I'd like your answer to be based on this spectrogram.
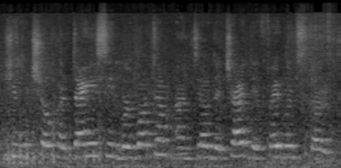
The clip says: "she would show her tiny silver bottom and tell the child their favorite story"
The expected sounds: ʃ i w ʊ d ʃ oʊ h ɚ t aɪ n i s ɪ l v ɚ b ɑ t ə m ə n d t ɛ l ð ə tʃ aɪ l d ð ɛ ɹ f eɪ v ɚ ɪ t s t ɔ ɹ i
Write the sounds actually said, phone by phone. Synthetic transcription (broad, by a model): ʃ i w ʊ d ʃ oʊ h ɚ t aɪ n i s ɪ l b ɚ b ɑ t ə m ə n t ɛ l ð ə tʃ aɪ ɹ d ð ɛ f eɪ v ɚ ɪ t s t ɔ ɹ i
